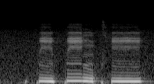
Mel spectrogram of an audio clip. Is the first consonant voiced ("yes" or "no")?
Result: no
